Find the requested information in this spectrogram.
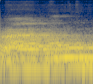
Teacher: Jangan dipanjangkan. Adu nggak panjang, hanya ditekan saja. Adu. Kalau diwasal baru dipanjang.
